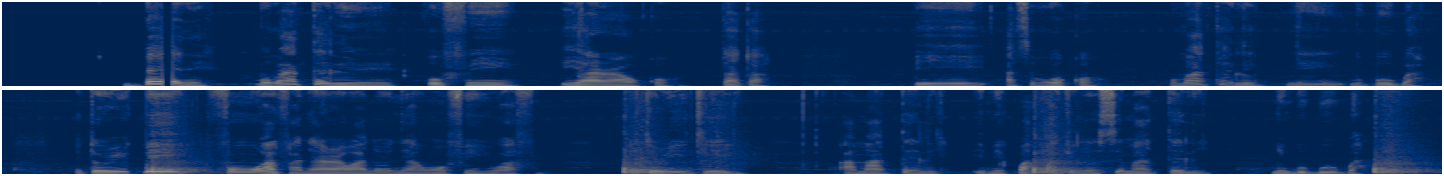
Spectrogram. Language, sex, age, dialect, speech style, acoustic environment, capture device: Yoruba, female, 25-34, Nigeria - Ibadan, relaxed; happy, people talking, mobile / Linux / Chrome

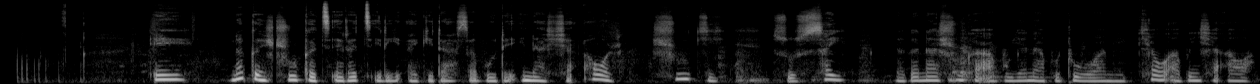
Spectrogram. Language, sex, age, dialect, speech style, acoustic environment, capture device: Hausa, female, 25-34, Nigeria - Kano, anxious; nervous, nature, mobile / Linux / Chrome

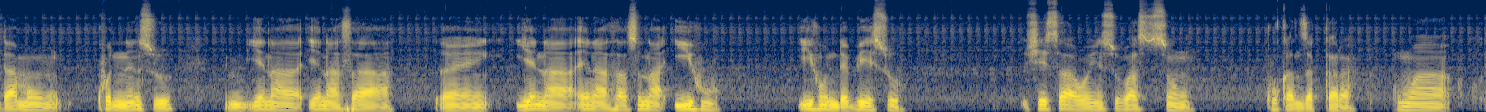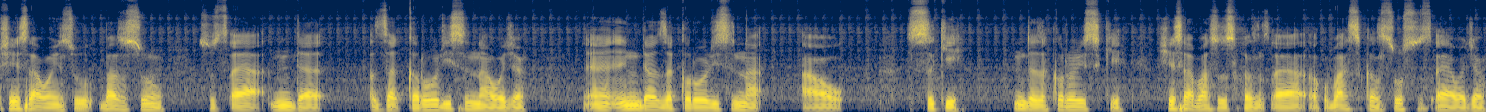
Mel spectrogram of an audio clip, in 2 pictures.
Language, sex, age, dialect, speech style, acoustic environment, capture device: Hausa, male, 25-34, Nigeria - Ibadan, tired; nervous, people talking; construction; appliances, mobile / Linux / Chrome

